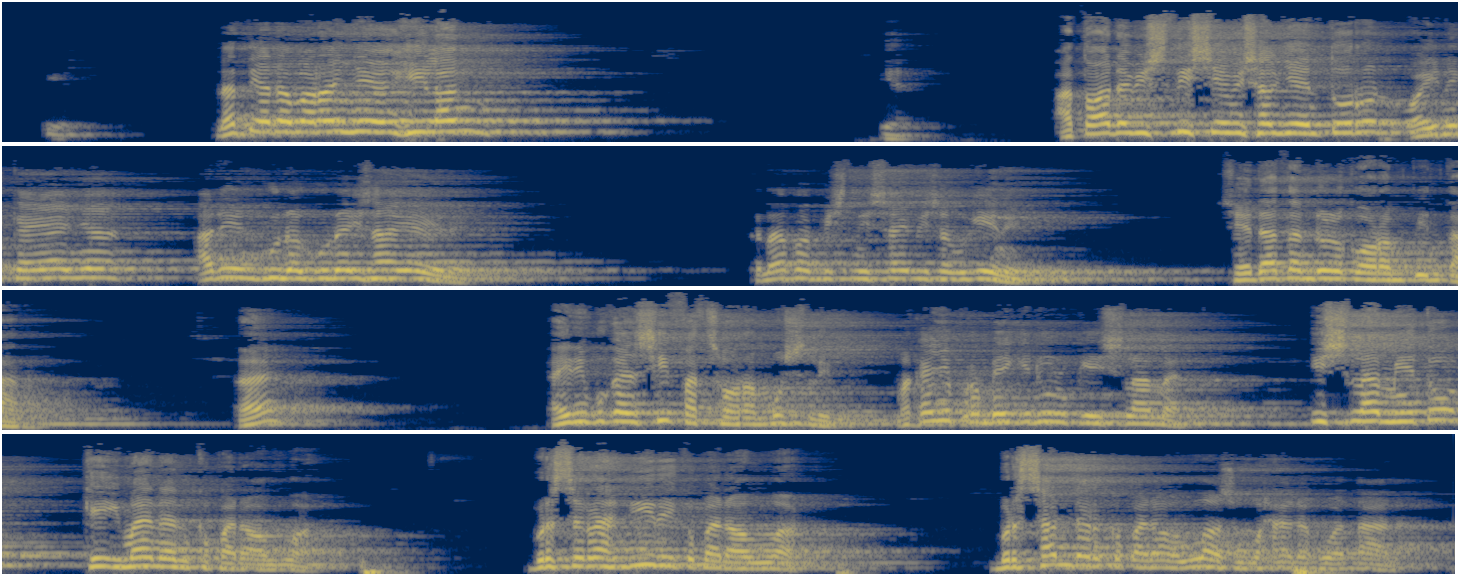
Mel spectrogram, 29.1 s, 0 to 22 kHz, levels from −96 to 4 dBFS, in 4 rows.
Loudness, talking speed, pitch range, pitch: -18 LUFS, 120 wpm, 205-265 Hz, 230 Hz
